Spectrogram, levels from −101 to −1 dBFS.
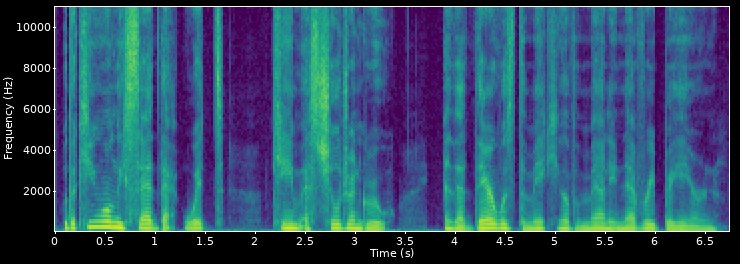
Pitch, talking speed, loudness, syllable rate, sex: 180 Hz, 205 wpm, -17 LUFS, 5.3 syllables/s, female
